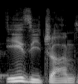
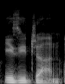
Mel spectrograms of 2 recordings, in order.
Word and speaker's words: Ezidxan: Geschrieben übrigens E-Z-I-D-X-A-N. – Genau, falls die Aussprache falsch ist, sagt es uns bitte. – Ja. – Wir sind uns da auch etwas unsicher. – Wiederhol nochmal. – Also ich würde Ezidjan sagen. – Ezidjan, okay.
